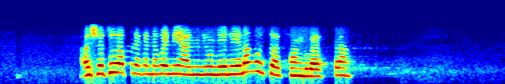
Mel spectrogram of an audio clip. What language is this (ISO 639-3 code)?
doi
